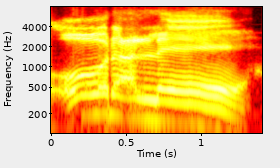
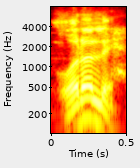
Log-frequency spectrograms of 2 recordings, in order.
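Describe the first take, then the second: First: It sounds impressed and pleased. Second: It sounds urging and encouraging. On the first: Something is cool. "if it's a good thing, you go orale, like oh man, that's cool" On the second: Let's go. "That means let's go"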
